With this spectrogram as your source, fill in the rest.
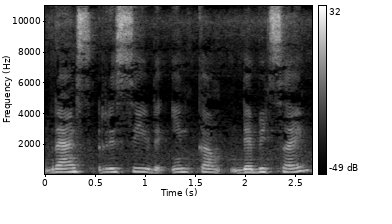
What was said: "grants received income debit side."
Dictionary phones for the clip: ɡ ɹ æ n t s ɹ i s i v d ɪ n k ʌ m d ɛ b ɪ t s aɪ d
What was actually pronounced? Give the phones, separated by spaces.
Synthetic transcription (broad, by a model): ɡ ɹ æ n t s ɹ i s i v d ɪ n k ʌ m d ɛ b ɪ t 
